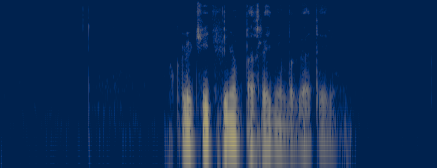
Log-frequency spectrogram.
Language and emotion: Russian, neutral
